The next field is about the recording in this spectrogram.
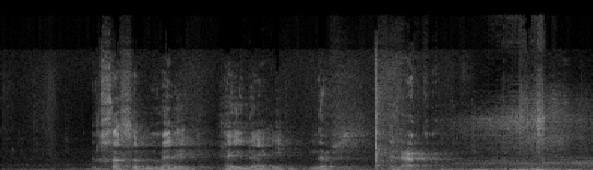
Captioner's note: in Arabic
